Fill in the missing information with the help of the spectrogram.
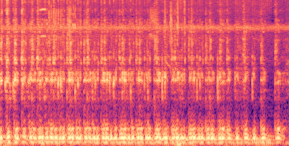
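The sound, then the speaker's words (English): A voice imitates the helicopter-like wing buzz of a hummingbird at a feeder with a steady, droning motor-like hum, held continuously for about three seconds at moderate loudness. “So I was gonna replace it, but then I heard I heard like this this helicopter sound behind me, like”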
